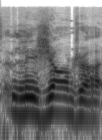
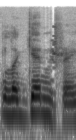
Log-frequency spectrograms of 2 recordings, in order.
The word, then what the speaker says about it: Legendre: That's Legendre, not Legendre, as I so haplessly mispronounced in our prior episode.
